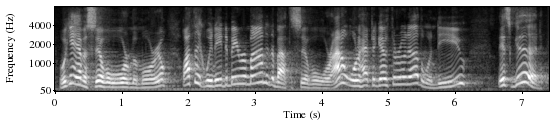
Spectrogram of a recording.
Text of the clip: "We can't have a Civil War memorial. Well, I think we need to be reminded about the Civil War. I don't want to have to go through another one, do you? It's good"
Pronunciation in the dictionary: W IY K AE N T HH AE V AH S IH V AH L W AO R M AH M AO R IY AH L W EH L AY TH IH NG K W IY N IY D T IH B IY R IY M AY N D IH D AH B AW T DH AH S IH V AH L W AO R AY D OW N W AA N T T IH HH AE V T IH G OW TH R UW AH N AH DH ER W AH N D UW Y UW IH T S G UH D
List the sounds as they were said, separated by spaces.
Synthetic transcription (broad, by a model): W IY K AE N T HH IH V AH S IH V L W AO R M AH M AO R IY L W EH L AY TH IH NG K W IY N IY D T IH B IY R IY M AY N D IH D AH B AW T DH AH S IH V L W AO R AY D OW N W AA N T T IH HH AE F T IH G OW TH R UW AH N AH DH ER W AH N D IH Y UW IH T S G UH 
